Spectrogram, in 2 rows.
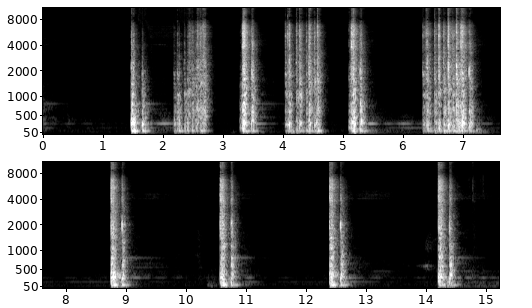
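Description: Scale pinball drop-target bank: a 3D-printed target knocked down by a finger and the reset solenoid snapping it back up, repeated about ten times as sharp clacks a second or two apart. A few of the strokes are drawn out to half a second or a second.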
